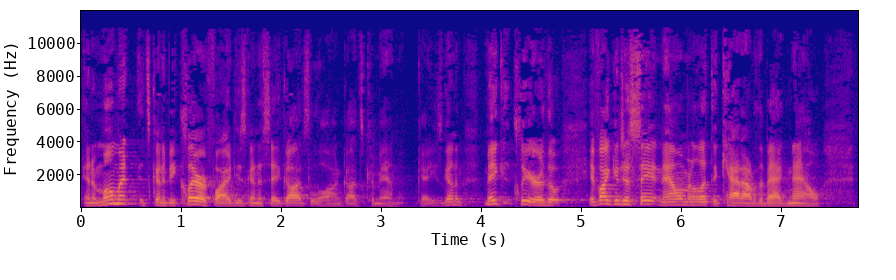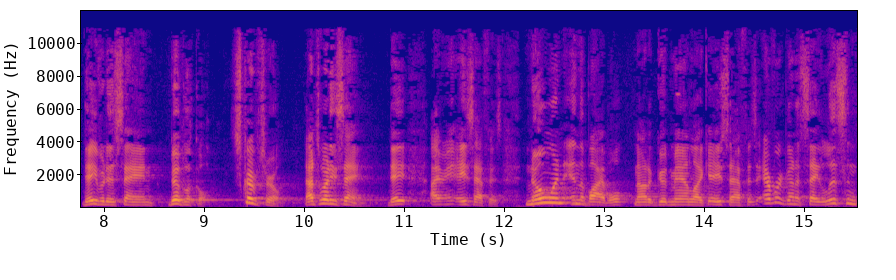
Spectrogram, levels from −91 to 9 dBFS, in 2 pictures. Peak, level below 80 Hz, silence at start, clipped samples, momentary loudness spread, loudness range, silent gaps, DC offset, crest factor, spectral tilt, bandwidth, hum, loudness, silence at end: -4 dBFS; -70 dBFS; 0 s; under 0.1%; 13 LU; 5 LU; none; under 0.1%; 22 dB; -3.5 dB/octave; 11.5 kHz; none; -25 LUFS; 0 s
